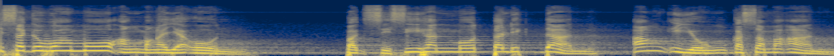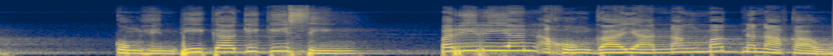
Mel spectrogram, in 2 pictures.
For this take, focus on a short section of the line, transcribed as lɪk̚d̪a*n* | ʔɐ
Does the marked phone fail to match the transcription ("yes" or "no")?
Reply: no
